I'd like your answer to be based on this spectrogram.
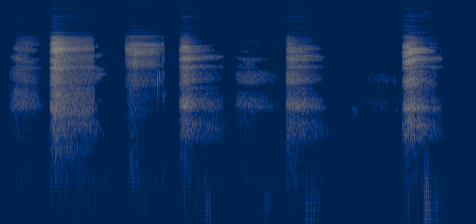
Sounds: Sigh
